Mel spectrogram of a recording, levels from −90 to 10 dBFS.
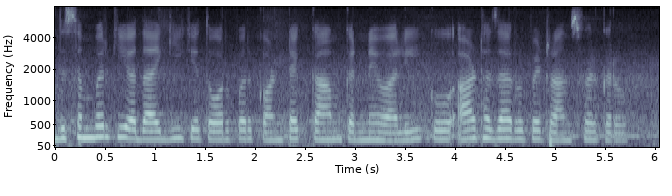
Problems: constant background noise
